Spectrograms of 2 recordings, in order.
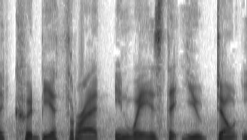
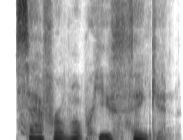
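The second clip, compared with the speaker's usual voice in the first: soft, quiet, pitched-up disappointment, without malice; 5 semitones higher than usual. Narrating a scene, a woman speaks to Saphira in a quiet disappointed voice. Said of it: "with almost no malice in her voice, just disappointment".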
